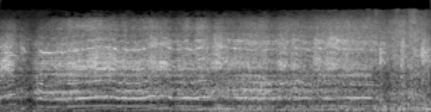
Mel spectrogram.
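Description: Rally car engine running hard at a fairly steady high pitch with small wavers as the car comes up the gravel stage and passes close by.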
